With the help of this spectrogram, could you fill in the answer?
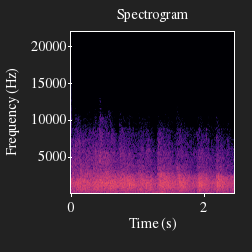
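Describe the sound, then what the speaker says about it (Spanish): A church congregation clapping, a dense steady wash of many hands applauding together that continues evenly throughout. "Dale un fuerte aplauso al Señor."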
